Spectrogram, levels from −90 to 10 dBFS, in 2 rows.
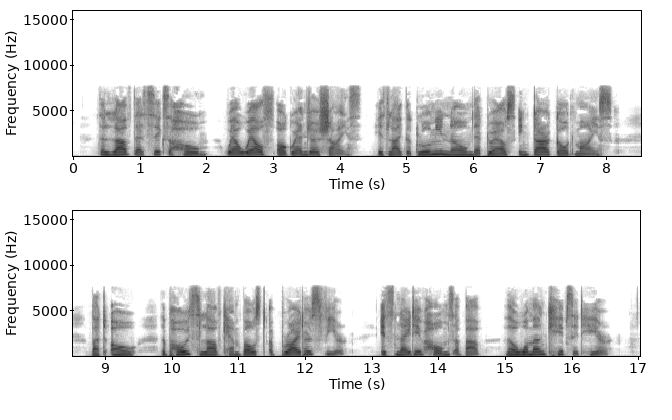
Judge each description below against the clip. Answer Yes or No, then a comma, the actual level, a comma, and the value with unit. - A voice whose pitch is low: No, high, 230 Hz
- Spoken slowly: No, average, 145 wpm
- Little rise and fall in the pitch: Yes, narrow, 1.9 semitones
